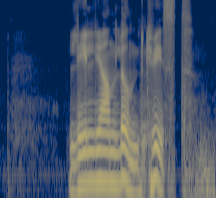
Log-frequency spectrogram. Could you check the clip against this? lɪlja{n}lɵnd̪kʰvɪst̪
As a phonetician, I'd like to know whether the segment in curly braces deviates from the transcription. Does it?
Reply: no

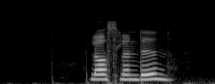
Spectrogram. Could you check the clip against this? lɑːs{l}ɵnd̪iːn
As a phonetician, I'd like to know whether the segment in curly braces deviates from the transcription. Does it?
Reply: no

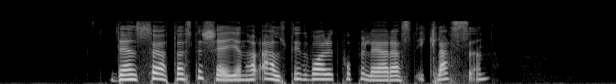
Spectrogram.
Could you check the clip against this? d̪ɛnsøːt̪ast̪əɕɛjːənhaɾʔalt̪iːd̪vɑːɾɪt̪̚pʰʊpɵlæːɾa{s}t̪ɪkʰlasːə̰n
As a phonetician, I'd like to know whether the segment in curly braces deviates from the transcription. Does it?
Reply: no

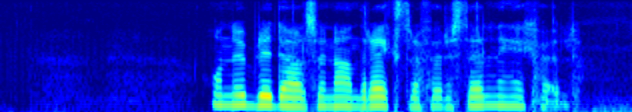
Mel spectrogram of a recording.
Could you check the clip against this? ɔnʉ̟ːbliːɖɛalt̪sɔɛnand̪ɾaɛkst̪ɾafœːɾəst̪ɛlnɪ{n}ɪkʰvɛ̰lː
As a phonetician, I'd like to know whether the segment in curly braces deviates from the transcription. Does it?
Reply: yes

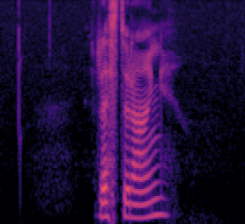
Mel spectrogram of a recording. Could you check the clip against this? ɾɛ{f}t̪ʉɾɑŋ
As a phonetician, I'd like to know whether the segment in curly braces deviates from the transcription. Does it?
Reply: yes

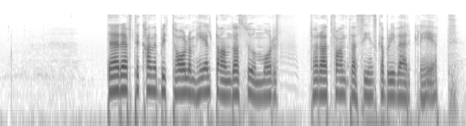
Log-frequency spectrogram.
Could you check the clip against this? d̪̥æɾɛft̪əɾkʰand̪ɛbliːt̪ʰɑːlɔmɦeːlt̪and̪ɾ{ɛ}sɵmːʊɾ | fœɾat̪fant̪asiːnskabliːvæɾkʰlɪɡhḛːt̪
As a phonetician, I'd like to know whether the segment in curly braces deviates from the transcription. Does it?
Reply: yes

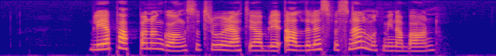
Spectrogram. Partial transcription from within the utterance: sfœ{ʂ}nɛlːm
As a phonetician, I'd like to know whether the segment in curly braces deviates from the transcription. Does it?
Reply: no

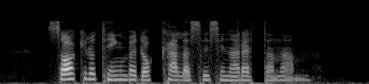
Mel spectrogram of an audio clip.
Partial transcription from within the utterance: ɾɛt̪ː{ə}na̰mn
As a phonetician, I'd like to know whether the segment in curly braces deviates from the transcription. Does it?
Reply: yes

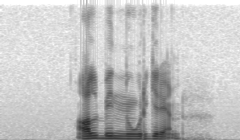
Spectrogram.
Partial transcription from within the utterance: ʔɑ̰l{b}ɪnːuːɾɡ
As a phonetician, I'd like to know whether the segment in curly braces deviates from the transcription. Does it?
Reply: no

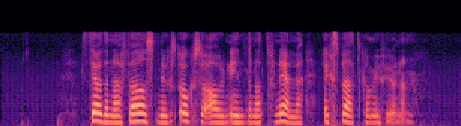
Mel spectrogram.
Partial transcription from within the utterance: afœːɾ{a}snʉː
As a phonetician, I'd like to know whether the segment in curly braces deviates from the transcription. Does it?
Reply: yes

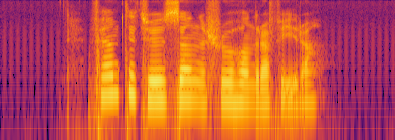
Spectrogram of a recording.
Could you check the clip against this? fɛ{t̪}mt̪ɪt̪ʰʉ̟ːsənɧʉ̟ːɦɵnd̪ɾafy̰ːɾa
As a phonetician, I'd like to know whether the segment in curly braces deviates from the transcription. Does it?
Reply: yes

